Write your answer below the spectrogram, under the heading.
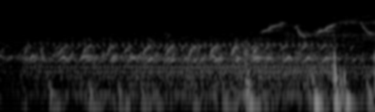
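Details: On an early-morning drive in the bush, an oxpecker gives rapid, buzzy chattering notes, two or three a second, then thin high whistles over engine rumble; its call often signals a buffalo or hippo nearby.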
